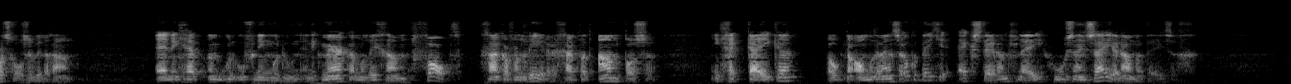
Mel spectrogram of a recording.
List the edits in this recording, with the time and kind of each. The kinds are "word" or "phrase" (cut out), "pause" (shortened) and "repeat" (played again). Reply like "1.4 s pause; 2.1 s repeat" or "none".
2.2 s phrase; 4.1 s phrase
